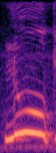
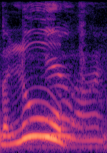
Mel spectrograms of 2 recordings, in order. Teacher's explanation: Your lips are coming out. Then it's long.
